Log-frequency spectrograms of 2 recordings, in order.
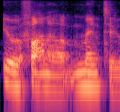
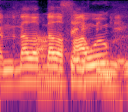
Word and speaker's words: Melifonwu: I mean, we swung and missed early on I can't pronounce it. Iwafana Mentu or whatever. Yeah, Melifonwu. Yeah, Melifonwu.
